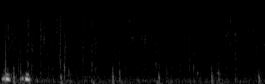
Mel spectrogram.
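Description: Footsteps in the video game Morrowind patter in a quick, irregular series, two sharper thuds at the start, then softer steps continuing at a moderate distance.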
